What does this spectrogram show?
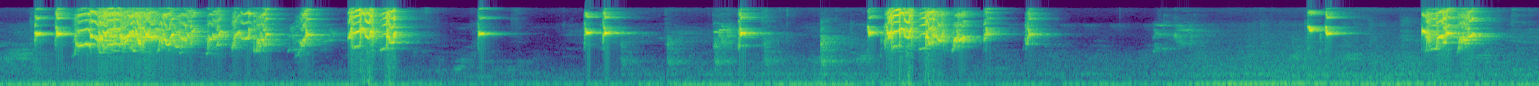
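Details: Adult lovebirds answering and calling each other with long chattering, trading shrill, high-pitched bursts under a second each in quick back-and-forth exchanges, with a faint low hum underneath.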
